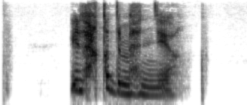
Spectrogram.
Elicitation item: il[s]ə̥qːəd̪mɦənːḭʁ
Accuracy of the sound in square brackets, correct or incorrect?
incorrect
